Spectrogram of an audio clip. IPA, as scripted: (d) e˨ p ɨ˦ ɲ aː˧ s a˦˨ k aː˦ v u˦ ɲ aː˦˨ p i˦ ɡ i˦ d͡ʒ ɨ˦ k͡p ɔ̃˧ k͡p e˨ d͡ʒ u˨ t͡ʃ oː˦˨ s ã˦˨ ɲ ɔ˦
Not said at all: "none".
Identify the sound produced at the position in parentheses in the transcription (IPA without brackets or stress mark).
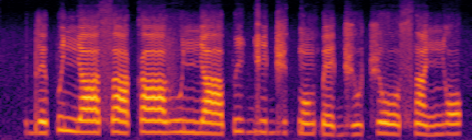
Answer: d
